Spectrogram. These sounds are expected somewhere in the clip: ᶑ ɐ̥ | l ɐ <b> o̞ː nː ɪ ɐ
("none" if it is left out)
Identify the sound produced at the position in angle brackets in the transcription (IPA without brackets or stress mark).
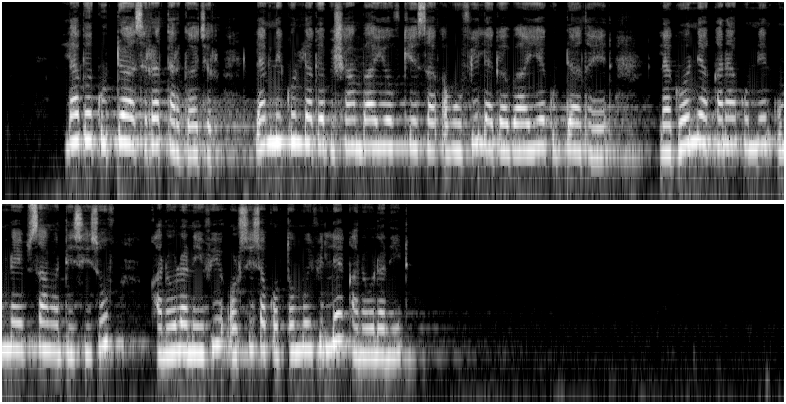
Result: ɡ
